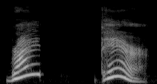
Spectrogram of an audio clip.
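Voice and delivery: RIGHT pitched high, then "there" dropped; slow emphatic right there. Real, not acted. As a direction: split it into two heavy beats. Stressing kids are right there.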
